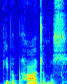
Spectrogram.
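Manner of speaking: hippopotamus with a long AH in POT; American pronunciation. Shown as a demonstration. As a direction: say hippopotamus as hippo-PAH-tuh-mus. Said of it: "In American English".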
